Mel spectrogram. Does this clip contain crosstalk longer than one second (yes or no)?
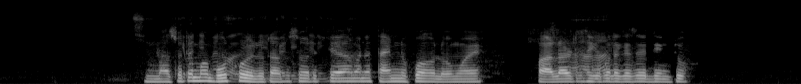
yes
